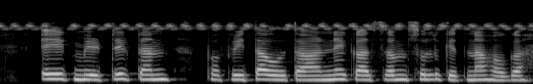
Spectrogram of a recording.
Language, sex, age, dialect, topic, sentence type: Hindi, female, 18-24, Awadhi Bundeli, agriculture, question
